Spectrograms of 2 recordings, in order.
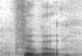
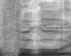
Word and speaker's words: fugu: and by Microsoft so fugu if you don't know it's a Japanese word it's apparently pronounced of like googoo it's a pufferfish it's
